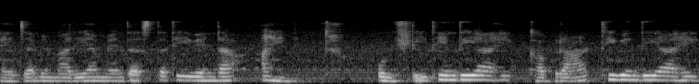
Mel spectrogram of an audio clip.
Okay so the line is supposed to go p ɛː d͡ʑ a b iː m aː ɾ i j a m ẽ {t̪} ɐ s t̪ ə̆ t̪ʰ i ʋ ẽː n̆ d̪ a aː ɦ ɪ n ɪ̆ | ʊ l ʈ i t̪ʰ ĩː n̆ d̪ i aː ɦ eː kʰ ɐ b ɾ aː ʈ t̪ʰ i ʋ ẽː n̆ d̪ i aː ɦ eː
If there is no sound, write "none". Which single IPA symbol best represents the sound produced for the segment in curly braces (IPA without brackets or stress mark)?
d̪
